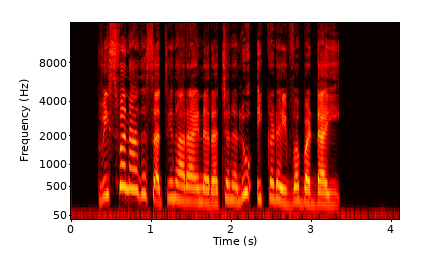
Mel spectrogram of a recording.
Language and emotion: Telugu, neutral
